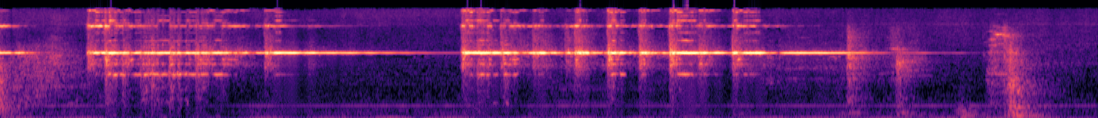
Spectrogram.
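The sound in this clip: A doorbell rings at a small furnished apartment rented by the week. It gives two sustained, shrill bursts separated by a short gap, with rattling and a low hum beneath.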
